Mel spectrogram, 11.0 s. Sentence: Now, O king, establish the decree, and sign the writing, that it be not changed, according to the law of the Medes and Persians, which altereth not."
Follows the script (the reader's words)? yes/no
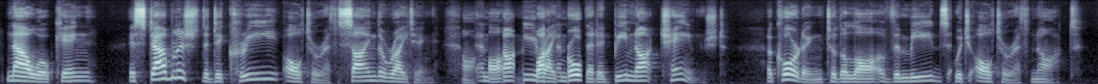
no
